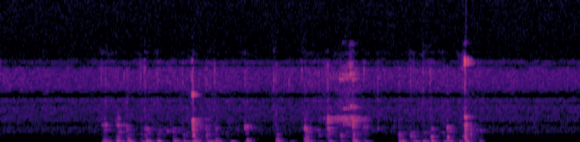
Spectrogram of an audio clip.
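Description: Keys click softly as someone types on a keyboard.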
